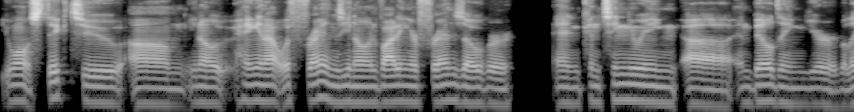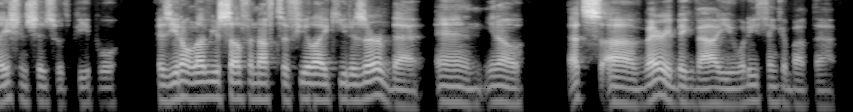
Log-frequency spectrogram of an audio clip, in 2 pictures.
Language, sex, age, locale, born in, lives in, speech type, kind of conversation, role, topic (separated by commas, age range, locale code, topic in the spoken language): English, male, 18-19, en-US, United States, United States, conversation, unstructured, none, What values do you think are most important in life?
